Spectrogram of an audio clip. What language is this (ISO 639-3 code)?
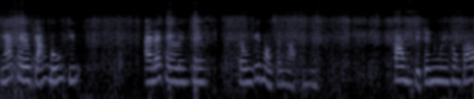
vie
